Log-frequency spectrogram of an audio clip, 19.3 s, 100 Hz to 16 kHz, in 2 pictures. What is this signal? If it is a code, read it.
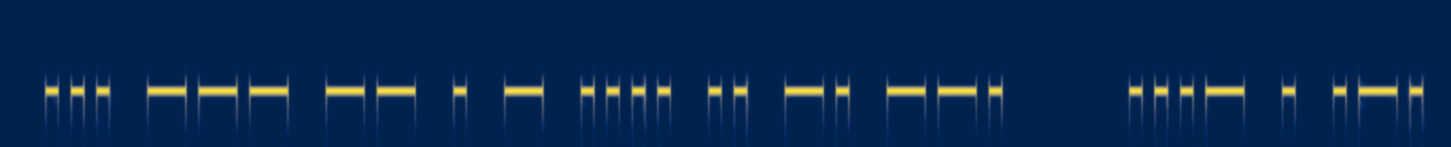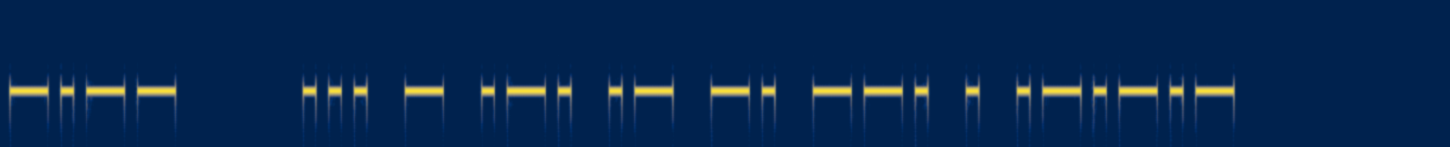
Morse code, heard as a keyed tone, about 14 wpm, 700 Hz. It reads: SOMETHING VERY STRANGE.
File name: Book One / 05-Chapter 5 - 14 WPM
